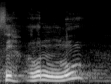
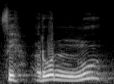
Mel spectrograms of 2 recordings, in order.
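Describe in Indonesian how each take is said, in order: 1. Bunyi n dibaca sebelum m. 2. Bunyi n dibaca sebelum m.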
